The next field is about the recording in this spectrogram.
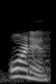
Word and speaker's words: Ornan: Ornan, thank you.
